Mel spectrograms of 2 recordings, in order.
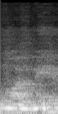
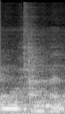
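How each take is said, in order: First: The name begins with a 'mo' sound. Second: The name begins with a 'mu' sound. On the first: This is the form commonly used here. The speaker calls it wrong. "também aqui usa a pronúncia como Mohammed" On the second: This is the original form of the name. The speaker calls it right. "mas a pronúncia correta é Muhammad"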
